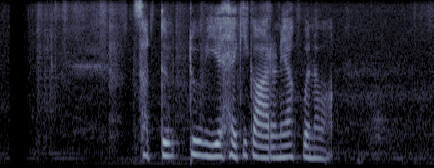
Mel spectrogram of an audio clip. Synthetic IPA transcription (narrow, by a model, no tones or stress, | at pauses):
sat̪ːuʋʈːuʋijəhækikaːɾəɳəjakʋənəʋa̰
